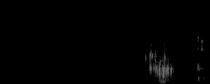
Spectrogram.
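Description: Near silence, broken near the end by one short, soft mouth or throat noise from the person at the microphone just before she speaks again.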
